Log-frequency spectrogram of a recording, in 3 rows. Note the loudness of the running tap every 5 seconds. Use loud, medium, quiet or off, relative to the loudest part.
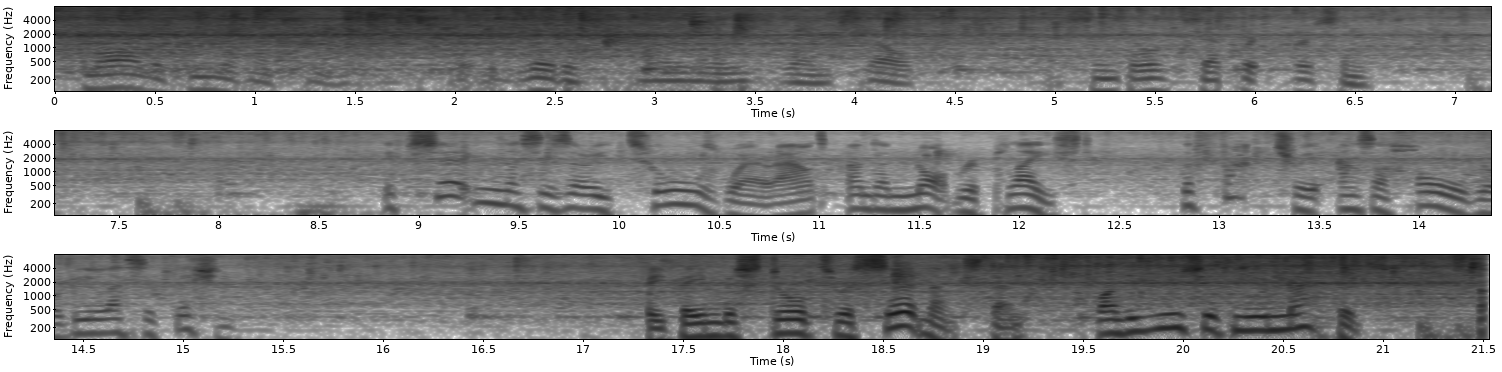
loud, quiet, quiet, medium, loud.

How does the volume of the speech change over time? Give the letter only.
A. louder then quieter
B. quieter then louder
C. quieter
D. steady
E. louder
E.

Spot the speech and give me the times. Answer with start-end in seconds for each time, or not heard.
0.0-6.7, 8.8-15.4, 17.4-21.4.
